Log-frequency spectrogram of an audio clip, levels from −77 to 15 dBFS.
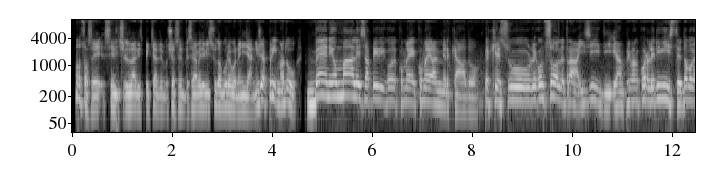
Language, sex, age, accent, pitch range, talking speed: Italian, male, 30-49, native, 115-155 Hz, 190 wpm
